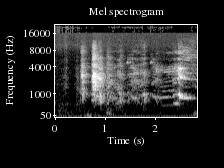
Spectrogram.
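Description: Several short, high-pitched whines and yelps from two dogs being wrestled by their owner, coming in quick, uneven bursts, moderately loud.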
